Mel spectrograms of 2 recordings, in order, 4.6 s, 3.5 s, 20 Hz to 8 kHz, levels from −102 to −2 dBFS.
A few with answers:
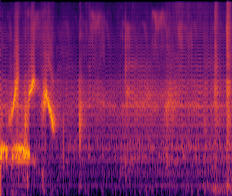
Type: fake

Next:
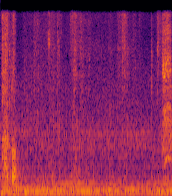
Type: real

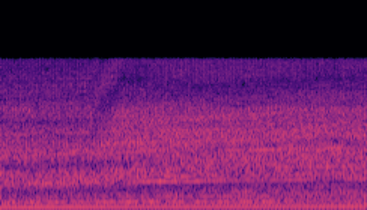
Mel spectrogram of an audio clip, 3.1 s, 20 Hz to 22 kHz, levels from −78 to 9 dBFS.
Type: real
